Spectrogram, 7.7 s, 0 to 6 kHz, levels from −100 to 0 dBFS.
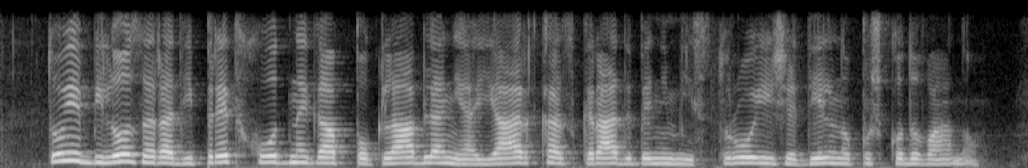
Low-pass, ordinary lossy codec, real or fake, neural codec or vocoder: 5.4 kHz; none; real; none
